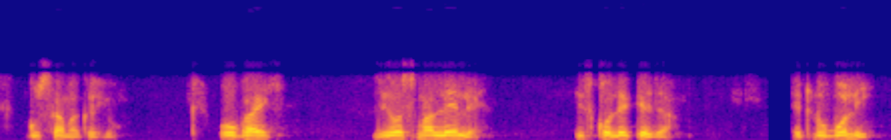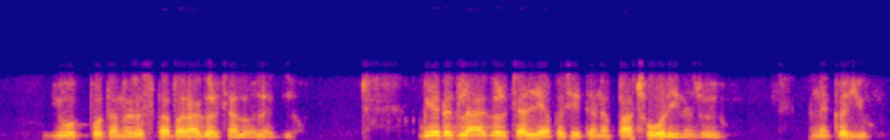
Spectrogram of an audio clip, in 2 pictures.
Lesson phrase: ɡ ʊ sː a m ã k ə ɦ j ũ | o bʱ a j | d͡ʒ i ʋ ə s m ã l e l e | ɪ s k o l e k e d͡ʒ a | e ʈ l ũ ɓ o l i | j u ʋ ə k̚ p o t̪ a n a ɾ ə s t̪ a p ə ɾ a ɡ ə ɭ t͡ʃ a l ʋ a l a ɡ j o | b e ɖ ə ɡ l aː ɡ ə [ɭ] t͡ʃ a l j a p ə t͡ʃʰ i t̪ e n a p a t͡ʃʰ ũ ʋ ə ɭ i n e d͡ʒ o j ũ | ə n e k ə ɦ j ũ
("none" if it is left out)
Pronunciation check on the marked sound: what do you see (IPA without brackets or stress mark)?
ɭ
